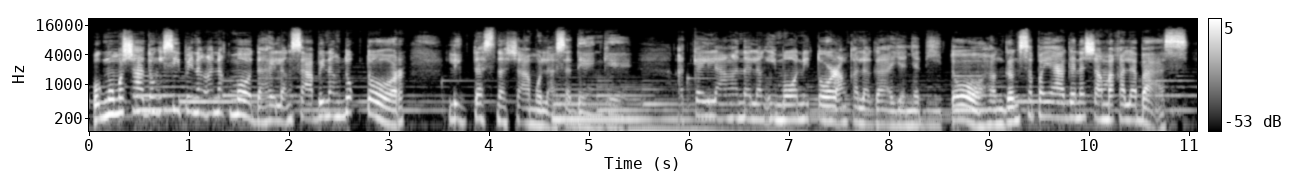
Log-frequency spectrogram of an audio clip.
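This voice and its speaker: A woman's voice: mid-range voice, animated, moderate pace, over music, natural voice. A woman playing a protective, disapproving middle-aged grandmother in a Filipino radio drama. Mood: caring. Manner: assertive, motherly.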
